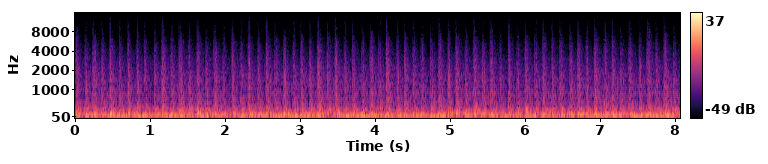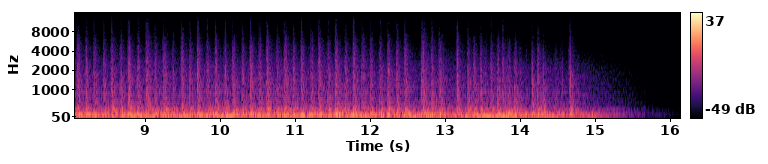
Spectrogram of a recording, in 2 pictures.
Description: Loop Layer Taiko

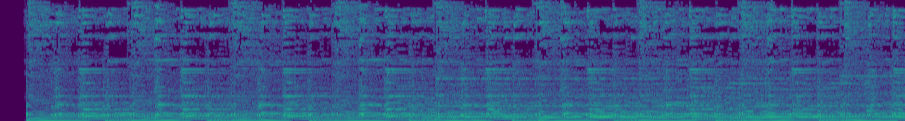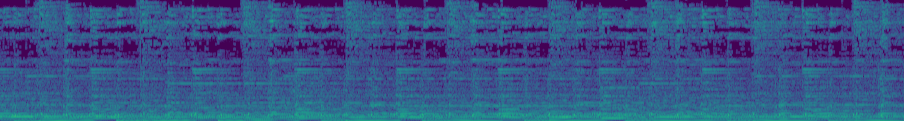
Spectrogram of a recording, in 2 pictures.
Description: Jingle Bells

